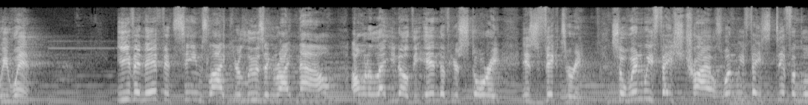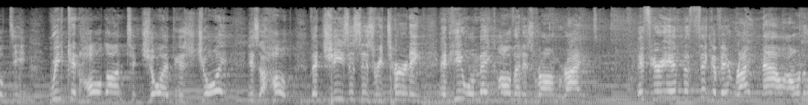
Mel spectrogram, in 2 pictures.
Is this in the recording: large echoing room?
yes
